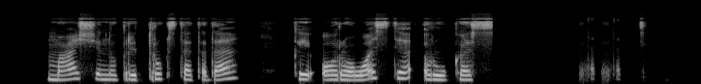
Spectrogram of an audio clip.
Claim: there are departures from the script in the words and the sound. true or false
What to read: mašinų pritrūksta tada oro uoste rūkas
true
